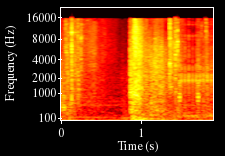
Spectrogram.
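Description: A crowbar smashes a wooden crate.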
